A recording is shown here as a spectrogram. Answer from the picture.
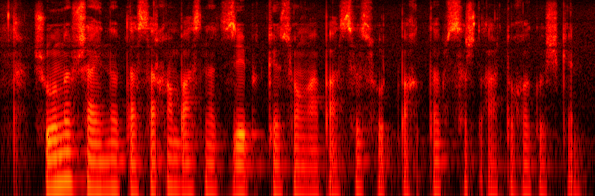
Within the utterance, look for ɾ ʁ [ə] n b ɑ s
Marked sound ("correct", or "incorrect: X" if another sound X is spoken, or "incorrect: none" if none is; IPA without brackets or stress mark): incorrect: ɑ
